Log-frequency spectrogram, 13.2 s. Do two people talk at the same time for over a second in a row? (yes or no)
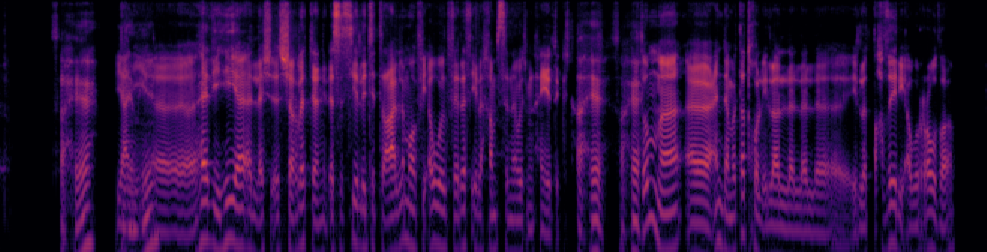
no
